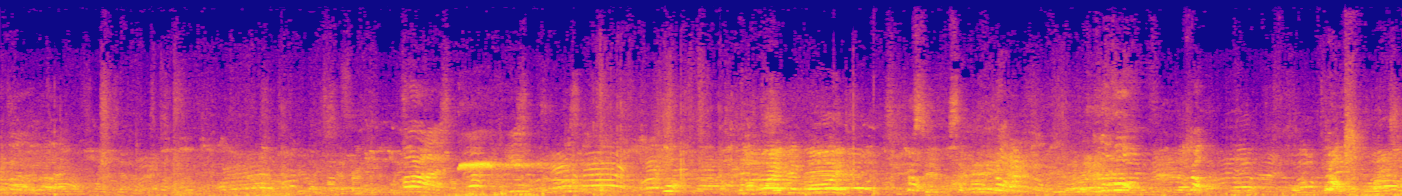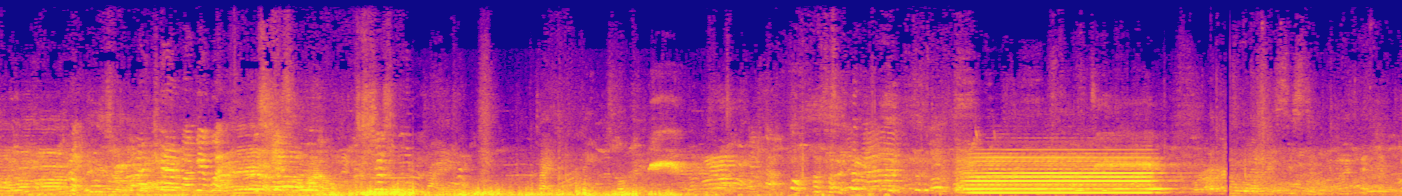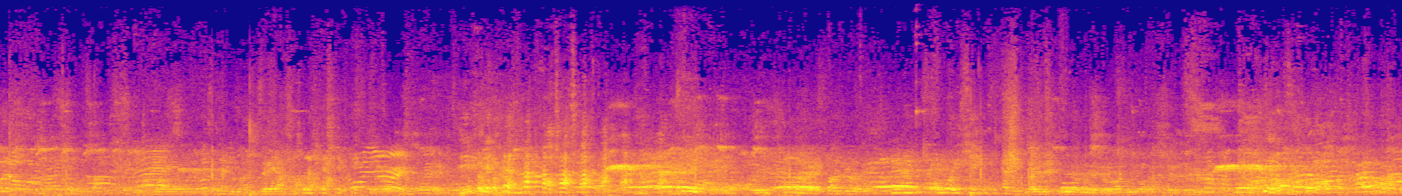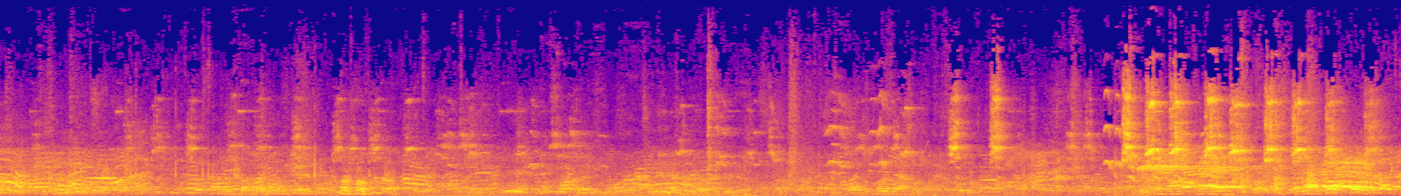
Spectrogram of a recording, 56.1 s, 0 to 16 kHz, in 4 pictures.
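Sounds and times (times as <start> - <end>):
voices calling out: 19.7 - 56.0
long horn blast: 23.6 - 25.9.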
